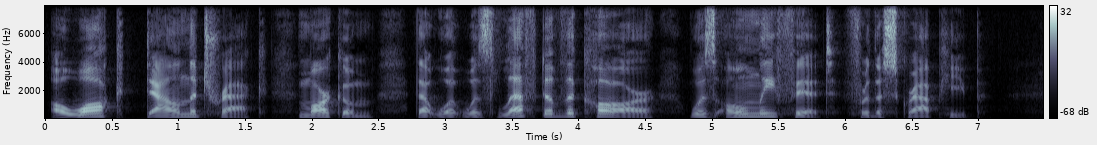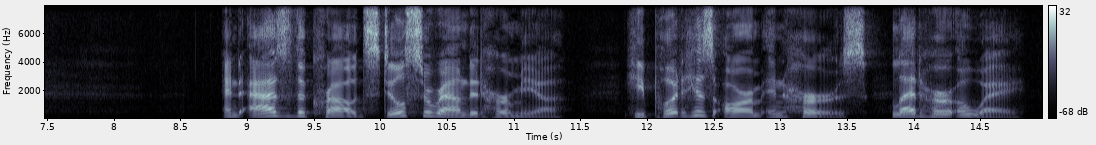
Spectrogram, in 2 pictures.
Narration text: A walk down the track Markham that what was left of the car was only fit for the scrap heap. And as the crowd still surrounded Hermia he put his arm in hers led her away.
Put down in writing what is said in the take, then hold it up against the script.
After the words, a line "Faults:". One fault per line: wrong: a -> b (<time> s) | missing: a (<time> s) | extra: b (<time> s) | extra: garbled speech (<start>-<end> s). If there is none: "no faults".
A walk down the track Markham that what was left of the car was only fit for the scrap heap. And as the crowd still surrounded Hermia he put his arm in hers led her away.
Faults:
no faults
